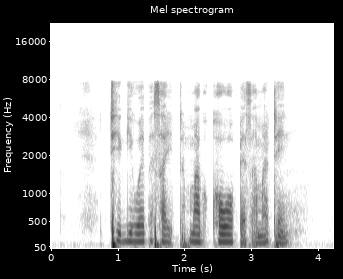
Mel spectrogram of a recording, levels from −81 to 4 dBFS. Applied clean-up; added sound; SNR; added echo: none; none; none; none.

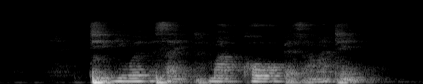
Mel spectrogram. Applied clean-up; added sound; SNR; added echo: none; none; none; reverberation time 0.6 s.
